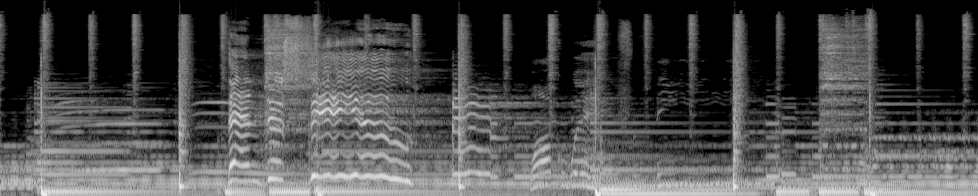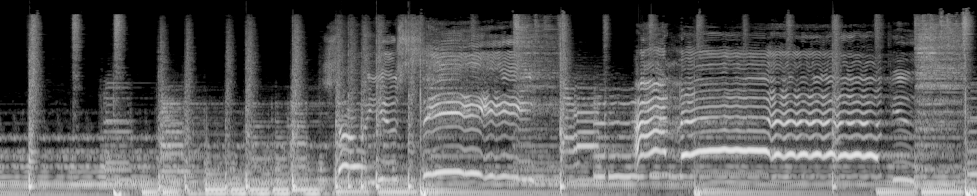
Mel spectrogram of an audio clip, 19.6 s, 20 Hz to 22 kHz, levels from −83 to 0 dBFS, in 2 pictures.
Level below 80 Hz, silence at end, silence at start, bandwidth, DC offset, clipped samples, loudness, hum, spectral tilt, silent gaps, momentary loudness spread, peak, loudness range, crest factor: -24 dBFS; 0 s; 0 s; 18 kHz; under 0.1%; under 0.1%; -15 LUFS; none; -5 dB/octave; none; 10 LU; 0 dBFS; 6 LU; 14 dB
